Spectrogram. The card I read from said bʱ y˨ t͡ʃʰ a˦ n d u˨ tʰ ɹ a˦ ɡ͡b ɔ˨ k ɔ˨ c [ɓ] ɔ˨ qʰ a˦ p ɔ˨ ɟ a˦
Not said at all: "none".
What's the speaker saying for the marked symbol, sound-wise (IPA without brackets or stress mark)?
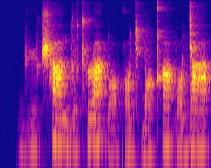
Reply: ɓ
